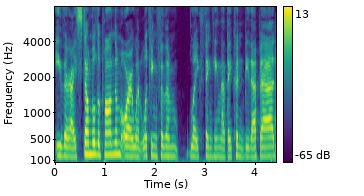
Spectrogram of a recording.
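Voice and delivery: ordinary talk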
